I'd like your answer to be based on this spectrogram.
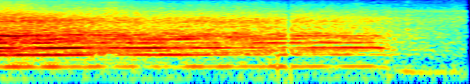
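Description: Mustang drag car accelerating down the strip at a sports compact drag racing event, heard as a fading high-pitched engine whine that gradually drops away into the distance.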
